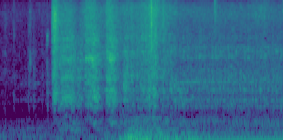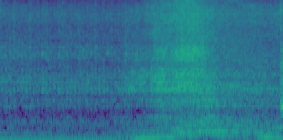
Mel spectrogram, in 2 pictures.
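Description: A Toyota Innova diesel engine cranks briefly and catches, then settles into a steady, rough idle that grows a little louder toward the end, heard close by with no talking.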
